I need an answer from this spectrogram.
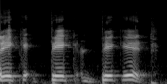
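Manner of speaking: "Tick, tick, ticket" with hard tapped Ts; tongue-smacked T. Shown as a demonstration. Comic drilling his partner, hard-tongued "ticket". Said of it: "have that tongue smack the top".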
